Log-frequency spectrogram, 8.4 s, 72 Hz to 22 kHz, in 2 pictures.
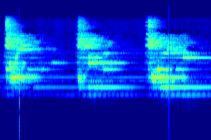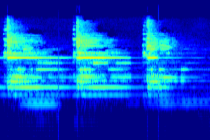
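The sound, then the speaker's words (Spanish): A large bell tolls six times at five in the afternoon at a slow, steady pace, each strike ringing out with a bright metallic attack and a long shimmering decay, heard clearly with no voices. “A los que las campanas terminan de sonar, que vea que ya son las 5 de la tarde, ¿verdad?”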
